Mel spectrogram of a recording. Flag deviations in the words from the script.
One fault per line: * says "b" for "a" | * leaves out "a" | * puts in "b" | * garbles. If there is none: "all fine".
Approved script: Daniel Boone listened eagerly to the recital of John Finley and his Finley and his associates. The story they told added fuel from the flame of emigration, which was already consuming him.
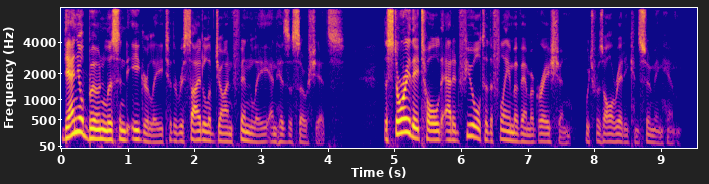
* leaves out "Finley and his"
* says "to" for "from"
